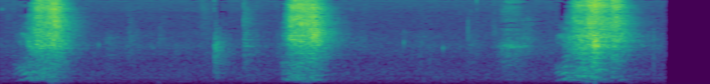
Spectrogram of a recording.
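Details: GiGi, a dog, sneezes while Rudie boxes her in play: three sharp, breathy, hissing sneeze bursts roughly two seconds apart, with softer short snorts between them, in a quiet indoor setting.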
